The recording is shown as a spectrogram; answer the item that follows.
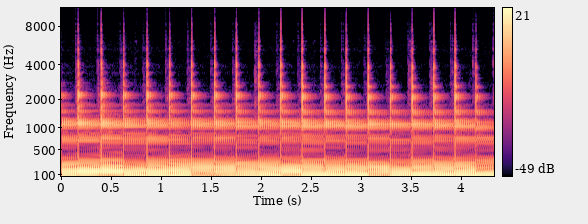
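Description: A bass guitar played through an Ampeg amp hammers a steady, driving line on an open A string. The eighth notes are loud, even and distorted, with no voices.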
